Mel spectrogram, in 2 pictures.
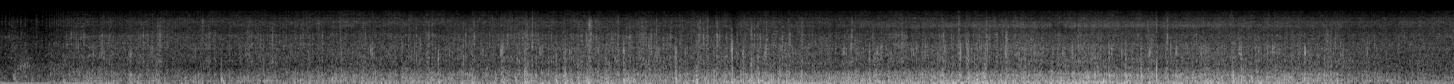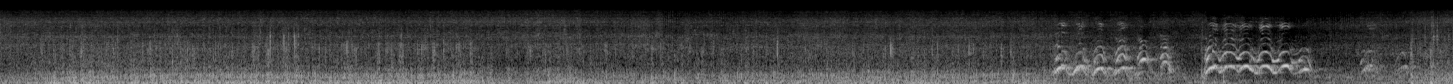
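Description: Bicycle tyres rumble and crunch over a rough stony track.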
